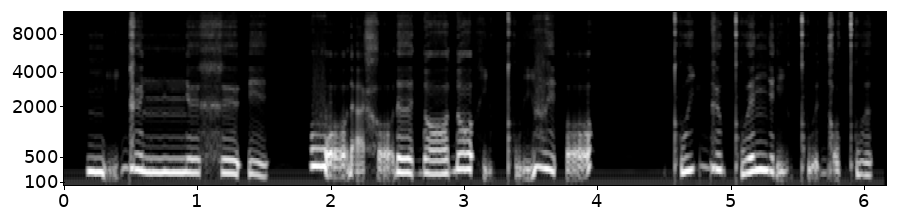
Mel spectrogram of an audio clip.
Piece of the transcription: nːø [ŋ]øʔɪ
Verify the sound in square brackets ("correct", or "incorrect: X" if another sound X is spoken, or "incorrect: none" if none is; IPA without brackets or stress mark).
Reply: incorrect: x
